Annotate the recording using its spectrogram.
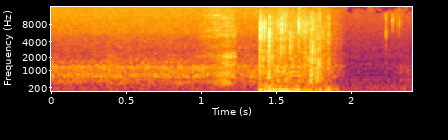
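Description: Faint quiet background, then about one and a half seconds in a brief, low-pitched thump and rumble lasting about half a second.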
